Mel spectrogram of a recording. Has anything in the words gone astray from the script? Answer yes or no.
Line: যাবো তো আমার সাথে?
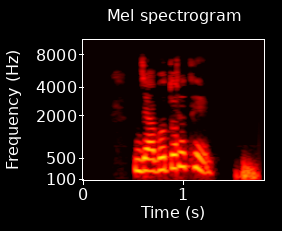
yes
